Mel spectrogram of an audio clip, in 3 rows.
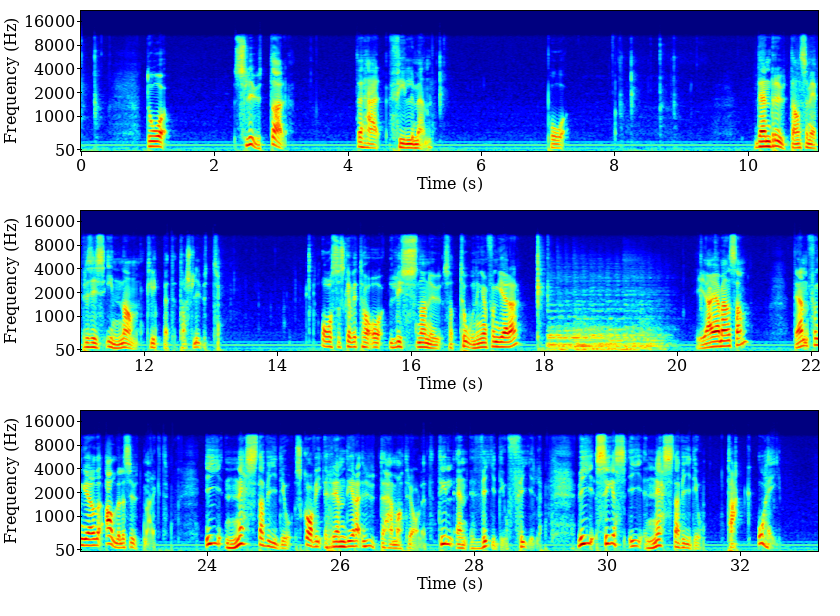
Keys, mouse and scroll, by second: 5.4-8.3 shift+right drag, 8.6 shift+Right, 15.8 shift+right click, 18.0 space, 20.4 space, 24.1 scroll down 2.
